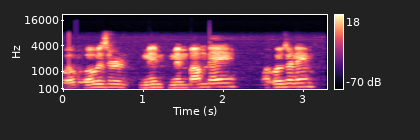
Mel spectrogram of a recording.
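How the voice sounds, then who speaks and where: Male podcast host, higher voice, stop-start delivery, tinny lo-fi webcam mic sound. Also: a little hiss or hum. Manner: halting, with many fillers and repeats. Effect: tinny webcam mic, like talking into a tin can. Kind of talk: casual podcast chat. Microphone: built-in webcam mic.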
